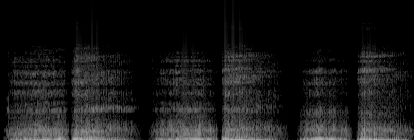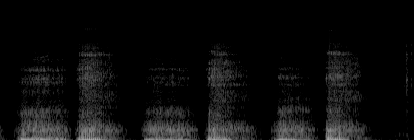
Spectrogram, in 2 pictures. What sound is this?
Two ,Lightweight growl of a dragon or monster etc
